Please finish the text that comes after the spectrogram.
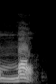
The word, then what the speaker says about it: mot: the French c'est bon mot in O T they don't pronounce the T but the word in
